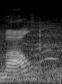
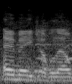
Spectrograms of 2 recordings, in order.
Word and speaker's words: Mall: This road here is called the Mall. It's spelled M-A-L-L, pronounced Mal, not Mall, but Mal.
